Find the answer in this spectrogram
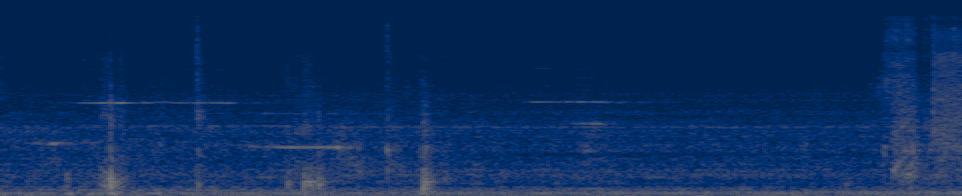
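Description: A quiet room with a low steady hum and a few soft taps, the first three within about three seconds: tarot cards being handled and laid on a table.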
